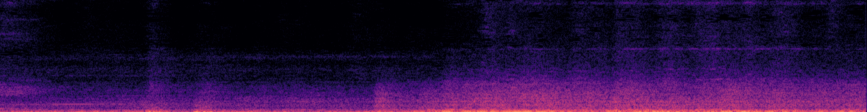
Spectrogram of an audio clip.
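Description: Modern electric tram running along its rails, heard from inside the car: a steady low hum and rumble with a rushing noise that grows louder about two seconds in.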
